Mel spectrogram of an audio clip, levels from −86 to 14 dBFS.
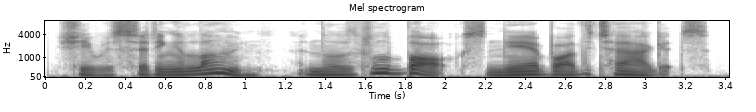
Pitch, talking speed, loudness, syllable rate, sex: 120 Hz, 210 wpm, -19 LUFS, 5.5 syllables/s, male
